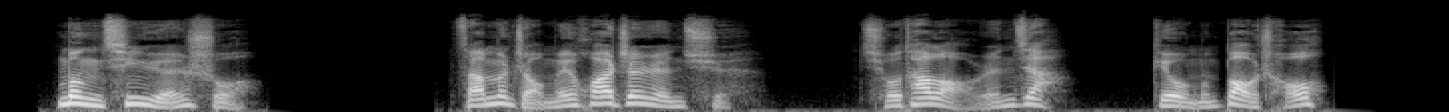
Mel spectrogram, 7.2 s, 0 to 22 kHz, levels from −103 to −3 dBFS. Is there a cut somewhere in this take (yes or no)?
no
